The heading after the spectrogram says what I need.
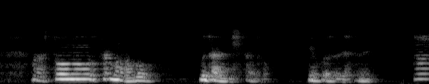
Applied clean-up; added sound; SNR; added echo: neural mask model DeepFilterNet 3.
